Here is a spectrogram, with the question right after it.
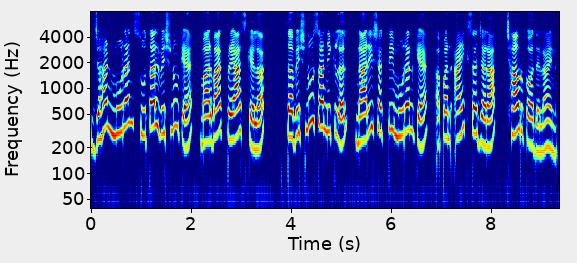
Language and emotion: Maithili, neutral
